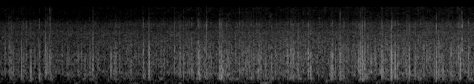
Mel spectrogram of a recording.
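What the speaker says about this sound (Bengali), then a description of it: "প্রচণ্ড পরিমাণে বৃষ্টি হচ্ছে ওই দিকটা" Heavy rain pours down over a river, a dense and steady hiss of drops hitting the surface, loud and continuous throughout.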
